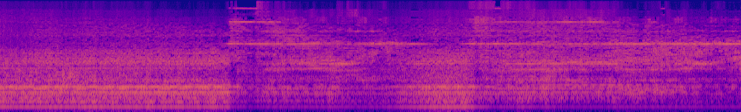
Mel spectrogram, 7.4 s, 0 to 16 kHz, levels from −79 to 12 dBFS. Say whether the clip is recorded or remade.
recorded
